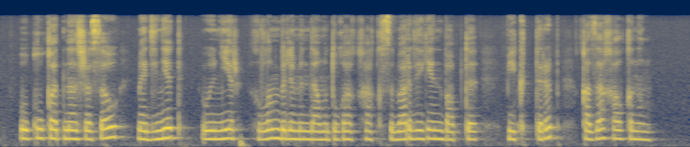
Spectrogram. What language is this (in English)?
Kazakh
